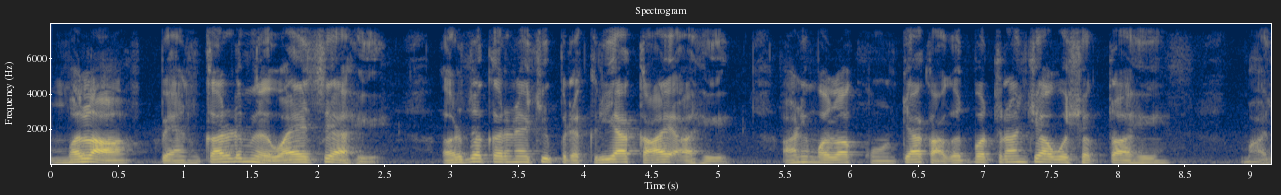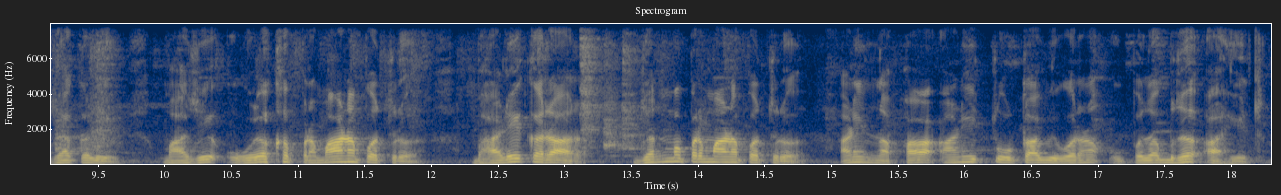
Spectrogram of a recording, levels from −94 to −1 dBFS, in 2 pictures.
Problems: constant background noise, echo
